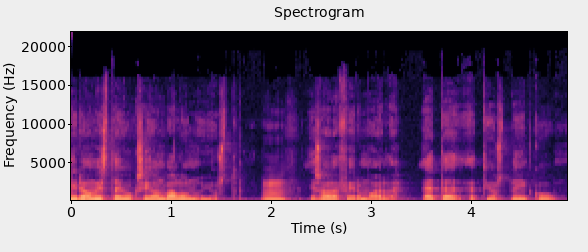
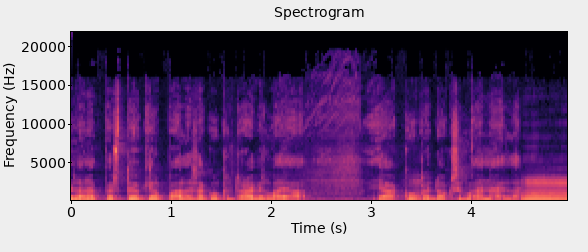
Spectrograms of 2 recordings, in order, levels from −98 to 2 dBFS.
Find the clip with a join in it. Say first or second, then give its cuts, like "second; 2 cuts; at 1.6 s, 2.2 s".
first; 1 cut; at 3.4 s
